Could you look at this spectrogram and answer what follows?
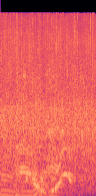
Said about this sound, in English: Fantastic clapping. Yeah, we're really moving on to next level.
